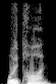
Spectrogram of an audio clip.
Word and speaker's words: อวยพร: เราใช้คำว่า โอยทาน, โอยพร มานานแล้ว หลายคนเข้าใจว่า คำนี้ ไทยยืมมาจากเขมร แต่ที่จริงคำนี้ เป็นคำขอม ที่พูดกันมากว่า 4,000 ปี ปัจจุบันเราก็ยังใช้คำนี้อยู่ แต่ออกเสียงเป็น อวยพร เราจะพูดว่า อวยพร หรือ ให้พร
